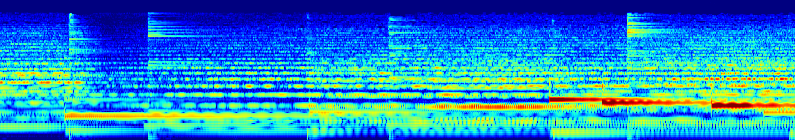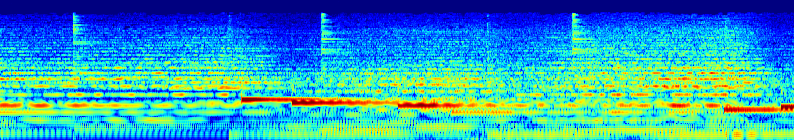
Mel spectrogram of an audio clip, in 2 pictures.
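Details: Only soft instrumental music with slow, sustained, piano-like notes is heard; no animal sound is present.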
